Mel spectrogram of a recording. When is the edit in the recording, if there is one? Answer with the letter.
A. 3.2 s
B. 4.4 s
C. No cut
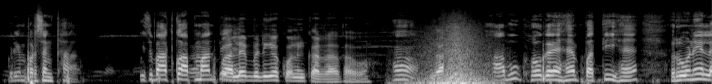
B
